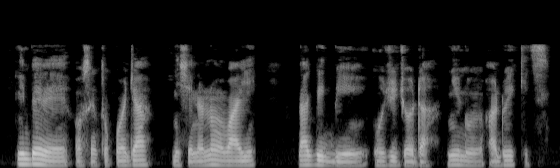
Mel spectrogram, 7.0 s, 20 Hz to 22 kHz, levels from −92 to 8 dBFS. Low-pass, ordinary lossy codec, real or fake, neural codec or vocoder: 7.2 kHz; MP3, 64 kbps; real; none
